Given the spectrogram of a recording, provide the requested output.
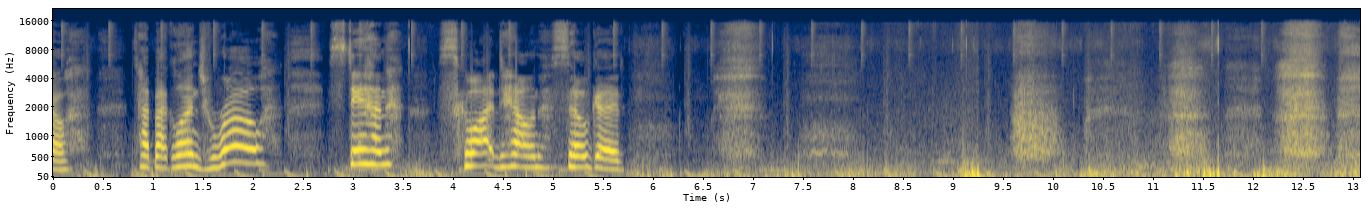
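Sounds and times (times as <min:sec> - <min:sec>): low thumps on microphone: 0:04.8 - 0:13.0.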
